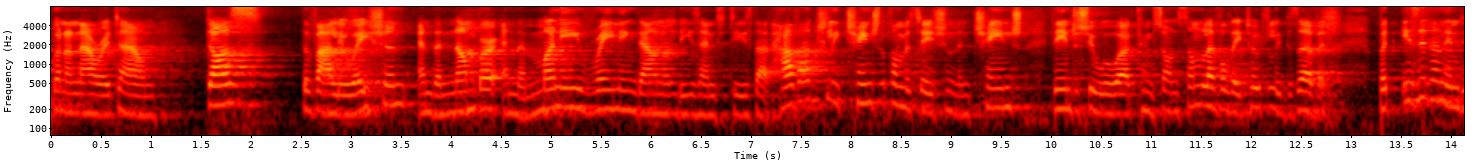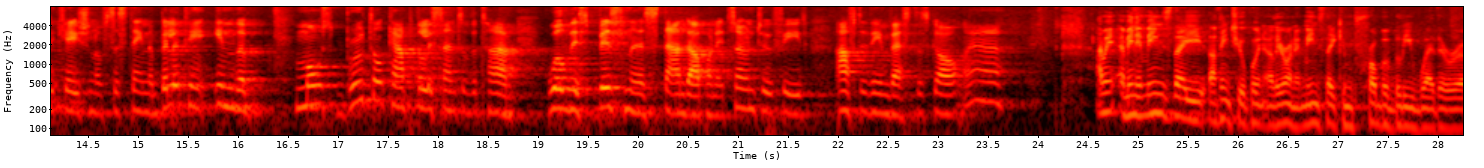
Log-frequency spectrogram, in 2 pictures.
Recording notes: Recorded live in London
